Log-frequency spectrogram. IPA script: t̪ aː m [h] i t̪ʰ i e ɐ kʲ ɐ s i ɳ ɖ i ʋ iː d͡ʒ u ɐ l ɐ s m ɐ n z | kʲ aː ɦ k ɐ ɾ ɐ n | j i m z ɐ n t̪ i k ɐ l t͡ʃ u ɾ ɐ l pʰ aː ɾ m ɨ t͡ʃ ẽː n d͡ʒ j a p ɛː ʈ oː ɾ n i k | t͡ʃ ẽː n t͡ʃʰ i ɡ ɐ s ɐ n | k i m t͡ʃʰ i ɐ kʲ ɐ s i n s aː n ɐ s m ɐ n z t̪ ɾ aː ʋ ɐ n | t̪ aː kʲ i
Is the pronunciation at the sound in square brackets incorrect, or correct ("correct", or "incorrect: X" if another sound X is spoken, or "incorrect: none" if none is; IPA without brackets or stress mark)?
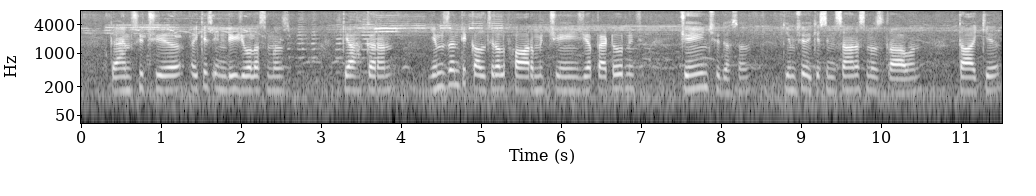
incorrect: s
